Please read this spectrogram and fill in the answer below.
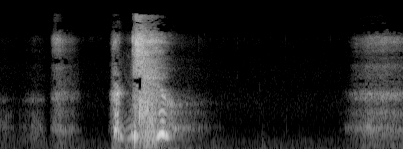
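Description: A quick breath in, then one forceful, explosive sneeze, followed by a short breathy exhale. A single sneeze.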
